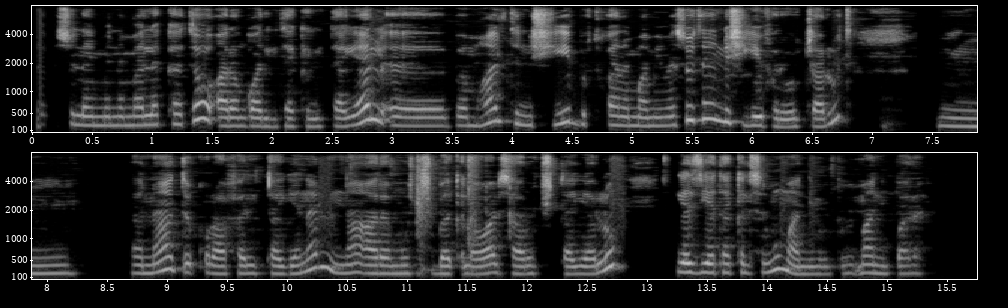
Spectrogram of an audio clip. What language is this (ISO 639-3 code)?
amh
